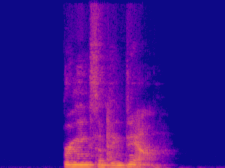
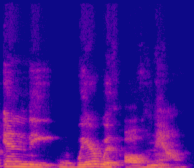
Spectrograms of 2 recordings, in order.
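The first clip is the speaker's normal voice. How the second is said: ordinary talk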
